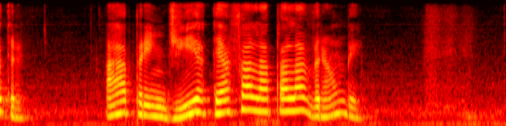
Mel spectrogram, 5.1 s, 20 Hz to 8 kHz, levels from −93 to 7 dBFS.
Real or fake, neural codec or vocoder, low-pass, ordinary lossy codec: fake; codec, 44.1 kHz, 7.8 kbps, Pupu-Codec; 7.2 kHz; none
